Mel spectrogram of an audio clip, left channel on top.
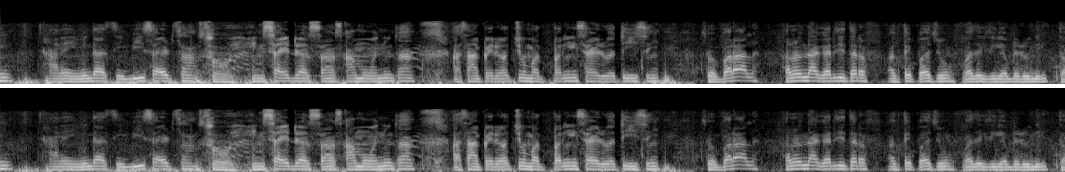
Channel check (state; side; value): normal; both; correlation 0.91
